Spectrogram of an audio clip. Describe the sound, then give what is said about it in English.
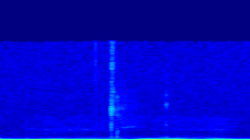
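Old car engines drone and rev steadily as the cars race each other, their low throaty rumble shifting in pitch as they accelerate. The sound is continuous, with no talking. “Um, and so, sorry, there's like these old cars that all decided to race each other right now.”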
